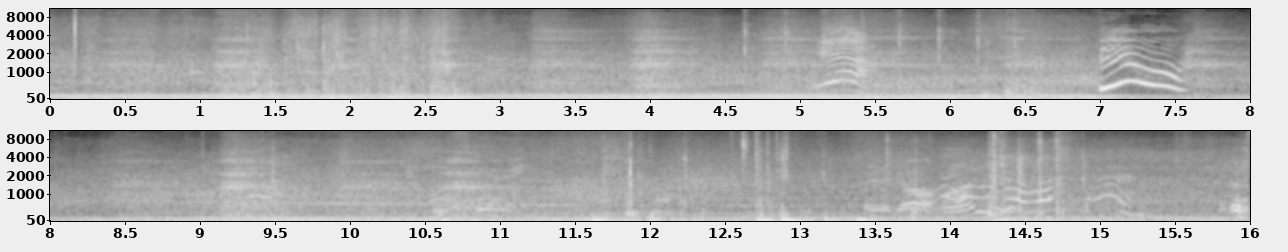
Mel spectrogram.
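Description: A person's loud whoop about seven seconds in, rising and falling in pitch, with a shorter rising call just before it, among people talking, over a steady low hum.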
